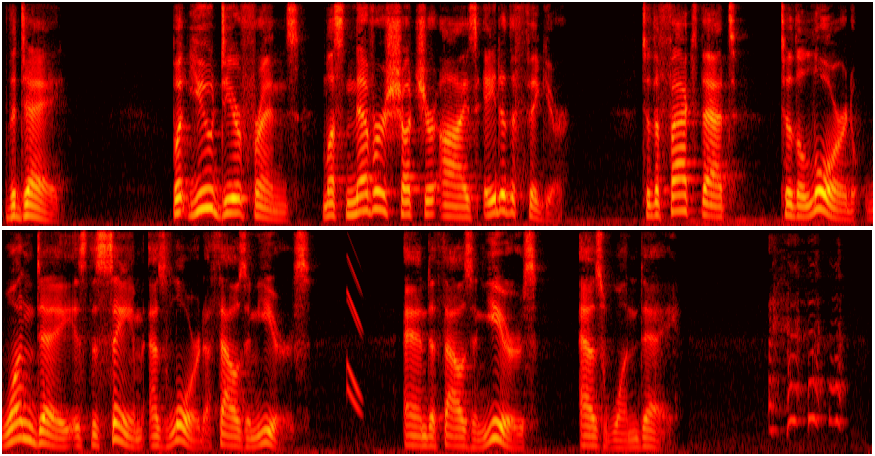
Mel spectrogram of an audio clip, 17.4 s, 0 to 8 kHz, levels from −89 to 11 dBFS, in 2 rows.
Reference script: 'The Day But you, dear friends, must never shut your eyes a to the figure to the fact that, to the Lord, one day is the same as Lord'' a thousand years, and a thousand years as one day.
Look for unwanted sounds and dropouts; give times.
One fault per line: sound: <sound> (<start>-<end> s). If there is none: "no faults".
sound: chirp (12.2-12.3 s)
sound: laugh (16.4-17.2 s)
